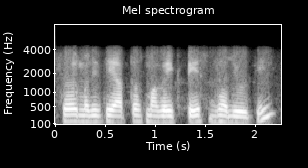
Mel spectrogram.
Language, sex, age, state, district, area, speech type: Marathi, male, 18-30, Maharashtra, Gadchiroli, rural, conversation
